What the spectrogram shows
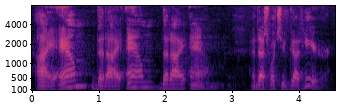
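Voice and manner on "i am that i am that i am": slow, insistent "I am that I am that I am."; emphatic I am. Shown as a demonstration. Preacher expounds God's name to the congregation, slow and emphatic. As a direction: lean on each "am" as a sweeping claim. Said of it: "ego eimi is an emphatic".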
